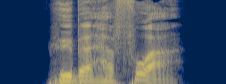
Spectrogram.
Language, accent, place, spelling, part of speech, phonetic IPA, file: German, Germany, Berlin, hübe hervor, verb, [ˌhyːbə hɛɐ̯ˈfoːɐ̯], De-hübe hervor.ogg
- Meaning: first/third-person singular subjunctive II of hervorheben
